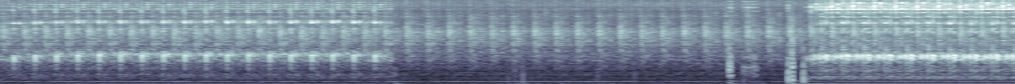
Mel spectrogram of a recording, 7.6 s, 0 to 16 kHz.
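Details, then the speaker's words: Dacia Sandero, Renault D4F 1.2 petrol, recorded via stethoscope at idle: steady sharp knock about three per second through the block; loud engine knocking, owner suspects low oil and possibly a spun bearing, unconfirmed. "so we've hooked up a recorder now put the headphones on and we'll see if we can get a recording of this engine knocking sound so here we go"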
